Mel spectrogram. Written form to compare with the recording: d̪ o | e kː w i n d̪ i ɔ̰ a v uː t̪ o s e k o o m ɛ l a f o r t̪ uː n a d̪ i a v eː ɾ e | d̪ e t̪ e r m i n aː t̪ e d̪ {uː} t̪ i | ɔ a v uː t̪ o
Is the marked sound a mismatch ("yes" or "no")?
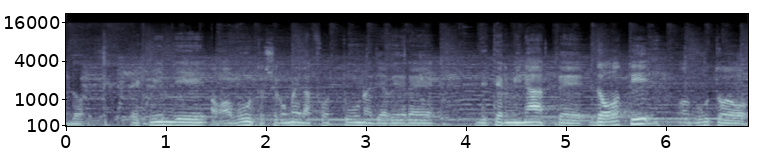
yes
